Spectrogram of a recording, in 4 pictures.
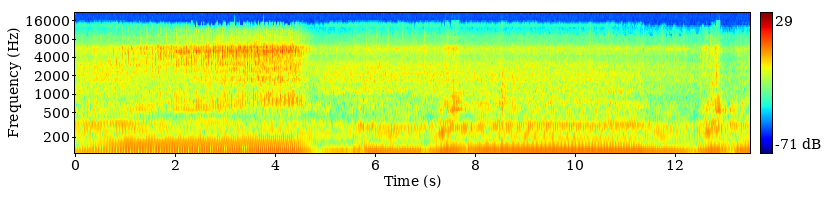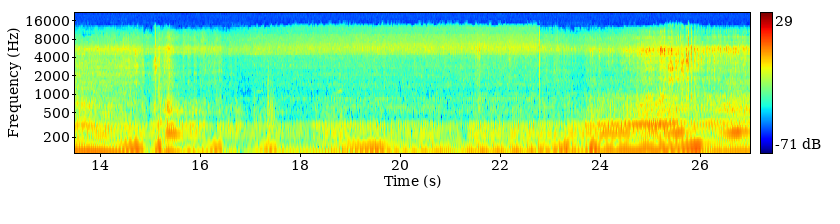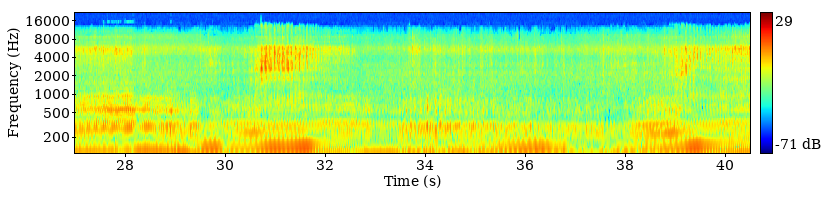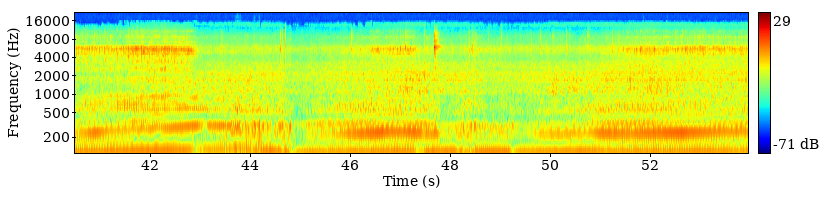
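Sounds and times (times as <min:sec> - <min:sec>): car engine accelerating: 0:00.0 - 0:53.9
exhaust crackles and pops: 0:00.0 - 0:53.9.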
